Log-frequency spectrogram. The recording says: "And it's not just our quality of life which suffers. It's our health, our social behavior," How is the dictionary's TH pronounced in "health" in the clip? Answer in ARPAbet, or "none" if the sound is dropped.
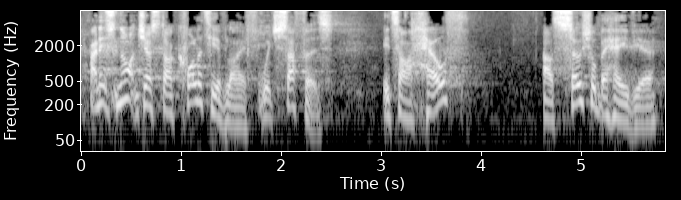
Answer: TH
